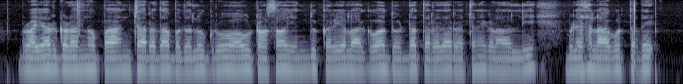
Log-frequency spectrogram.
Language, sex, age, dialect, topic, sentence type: Kannada, male, 36-40, Coastal/Dakshin, agriculture, statement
